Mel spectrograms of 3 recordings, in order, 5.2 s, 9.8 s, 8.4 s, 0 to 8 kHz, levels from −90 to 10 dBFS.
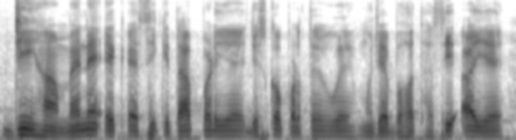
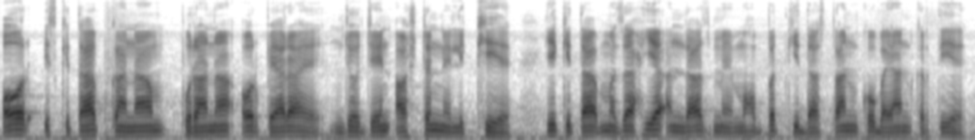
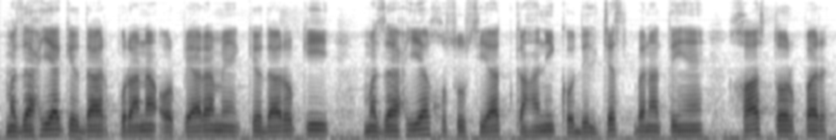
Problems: constant background noise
